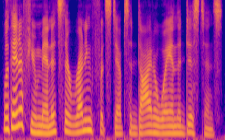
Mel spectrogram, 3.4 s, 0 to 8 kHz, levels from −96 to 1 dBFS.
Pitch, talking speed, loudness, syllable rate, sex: 175 Hz, 230 wpm, -19 LUFS, 6.4 syllables/s, female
